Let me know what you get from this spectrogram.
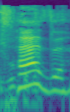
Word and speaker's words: Tad: La chirurgie exploratoire découvre des morceaux humains dans le cerveau de Sad. Je sais pas comment le prononcer à la française, Tad ou Sad à l'anglaise. – Alors, dans le film, ils disent Tad, mais je trouve ça très désagréable.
